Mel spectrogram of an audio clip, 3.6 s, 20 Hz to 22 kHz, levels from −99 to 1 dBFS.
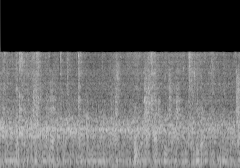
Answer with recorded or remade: remade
